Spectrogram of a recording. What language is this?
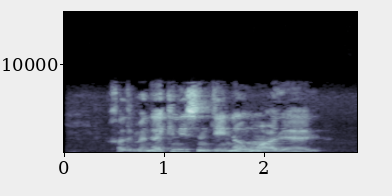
Kabyle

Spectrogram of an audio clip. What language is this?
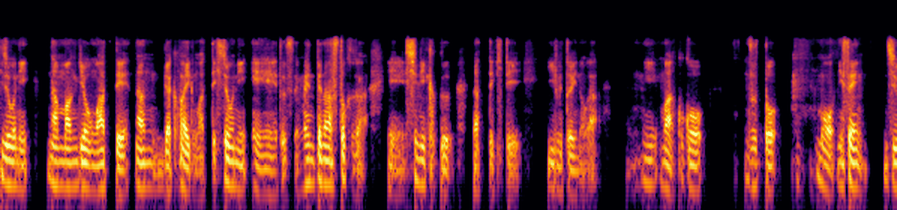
Japanese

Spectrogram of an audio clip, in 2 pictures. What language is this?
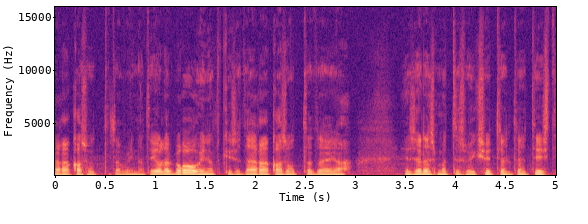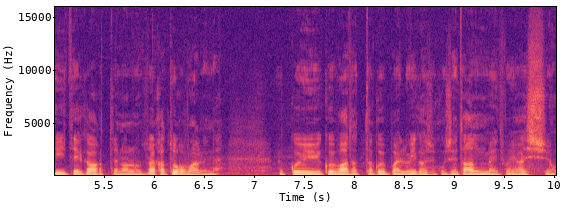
Finnish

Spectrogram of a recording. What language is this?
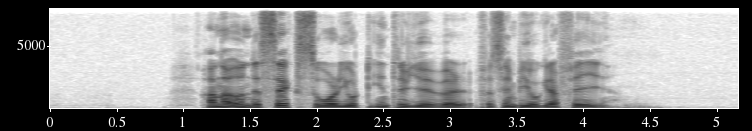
Swedish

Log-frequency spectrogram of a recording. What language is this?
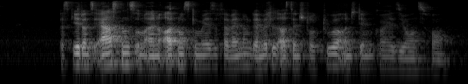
German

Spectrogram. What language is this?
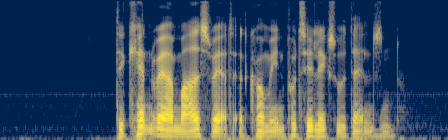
Danish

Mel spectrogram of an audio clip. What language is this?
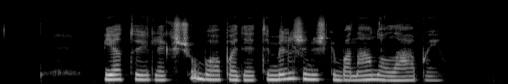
Lithuanian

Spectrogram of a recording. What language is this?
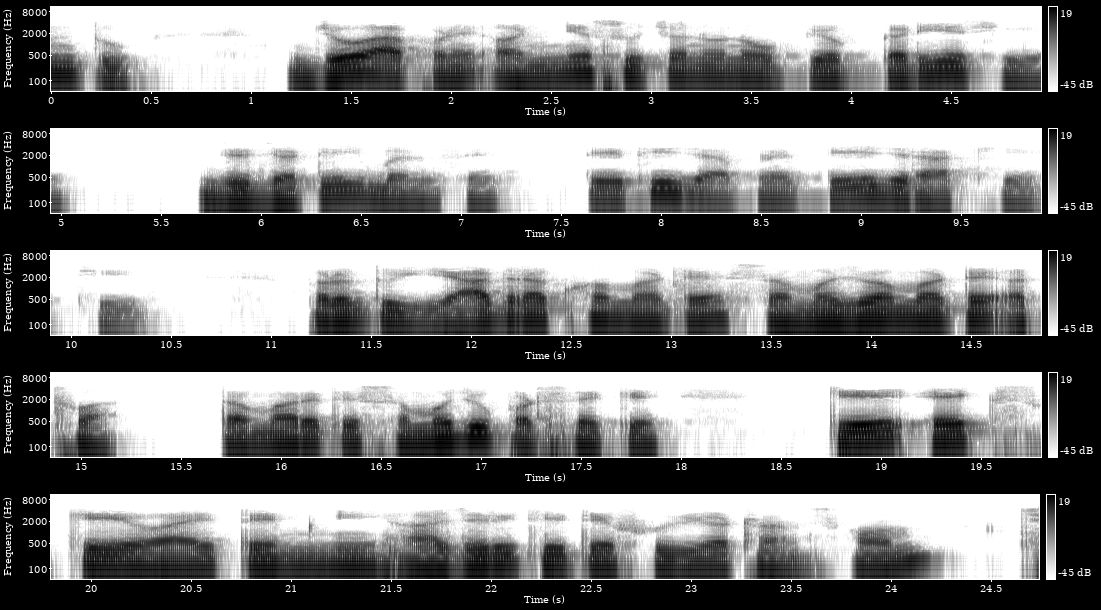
Gujarati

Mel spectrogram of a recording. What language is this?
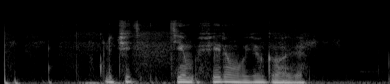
Russian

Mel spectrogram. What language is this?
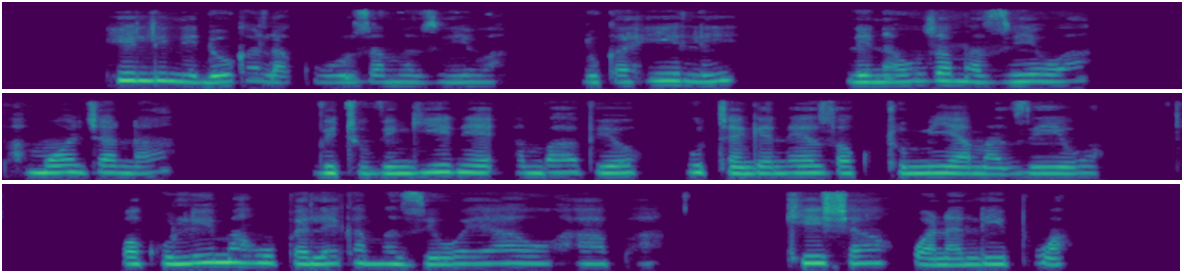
Swahili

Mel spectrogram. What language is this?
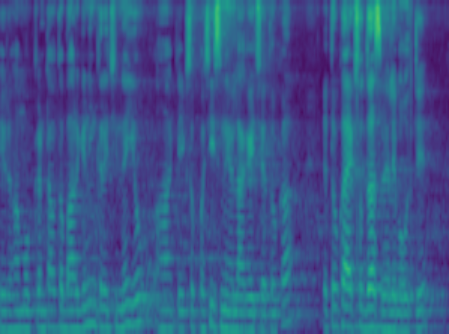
Maithili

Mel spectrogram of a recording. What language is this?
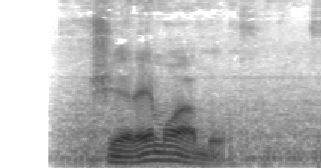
Portuguese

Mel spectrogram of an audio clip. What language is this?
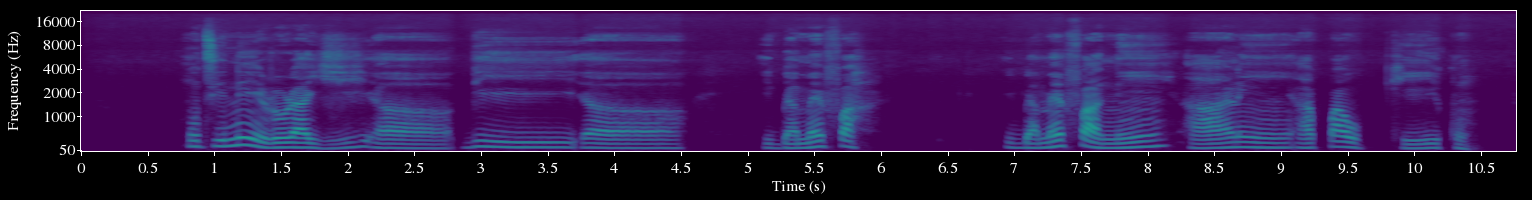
Yoruba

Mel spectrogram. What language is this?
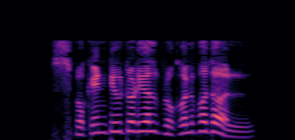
Bangla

